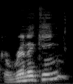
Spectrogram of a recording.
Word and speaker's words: Reinking: It's Mark Reineking.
